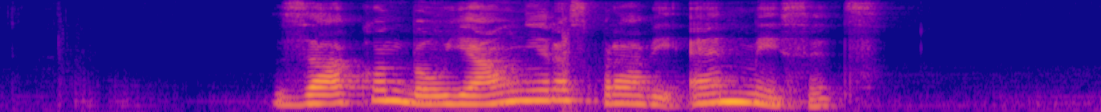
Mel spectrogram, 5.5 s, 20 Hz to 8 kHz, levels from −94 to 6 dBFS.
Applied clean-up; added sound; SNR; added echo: neural separator model SepFormer DNS4.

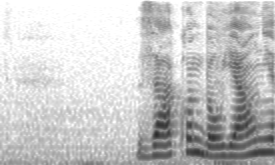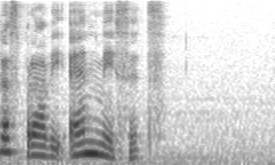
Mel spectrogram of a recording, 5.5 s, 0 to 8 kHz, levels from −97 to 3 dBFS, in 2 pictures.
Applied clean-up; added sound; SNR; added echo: none; none; none; none.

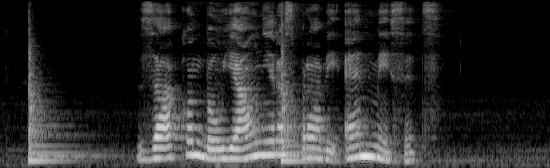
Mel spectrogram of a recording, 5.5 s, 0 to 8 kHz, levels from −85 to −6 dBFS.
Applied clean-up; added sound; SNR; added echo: none; Snare drum; 11 dB; reverberation time 0.3 s.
